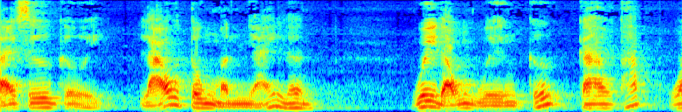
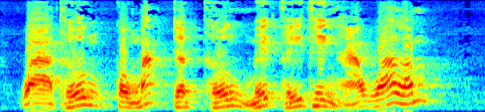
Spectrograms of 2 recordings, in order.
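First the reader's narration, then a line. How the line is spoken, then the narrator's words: Angry loud shout. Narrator (Vietnamese): Ông không khỏi tức bực, lớn tiếng quát thét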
